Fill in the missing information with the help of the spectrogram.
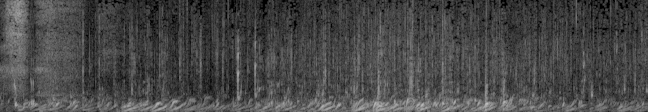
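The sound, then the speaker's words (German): Water sloshes and splashes in a bath, a steady run of small liquid gurgles and laps lasting the whole stretch, with no voices. “Raus aus dem Wasser und rein in den Speisesaal.”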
